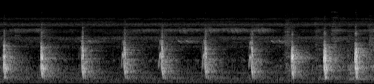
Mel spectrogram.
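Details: White-breasted waterhen kept by its owner, recorded as a possible decoy call to play at night for luring birds: harsh, broadband clucks repeated about three times a second in a steady run, with faint high insect hum behind.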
